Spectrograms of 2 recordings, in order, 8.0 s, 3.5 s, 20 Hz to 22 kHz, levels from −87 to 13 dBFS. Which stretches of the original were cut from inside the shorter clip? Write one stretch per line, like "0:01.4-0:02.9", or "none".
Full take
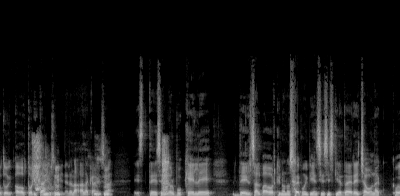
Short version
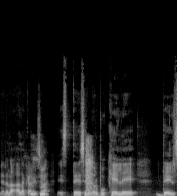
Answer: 0:02.4-0:02.6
